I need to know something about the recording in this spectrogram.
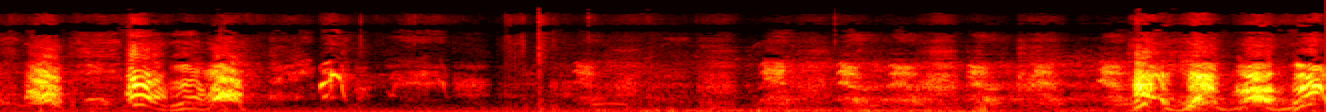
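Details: Female English Mastiff Aries in a first training session: a burst of loud barks, a softer stretch of low yips, then a final loud flurry of barks.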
